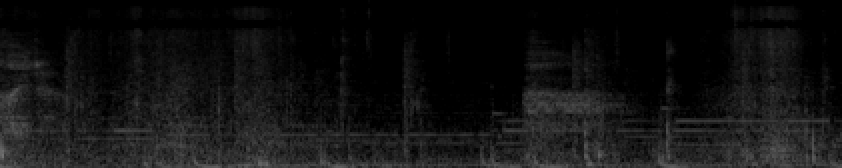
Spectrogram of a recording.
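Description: Faint background music with held notes, under soft rustling as fabric and bubble wrap are handled. There is a brief breathy whisper about four seconds in.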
